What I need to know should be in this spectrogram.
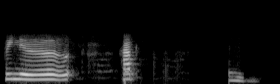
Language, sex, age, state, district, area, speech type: Bodo, female, 45-60, Assam, Kokrajhar, urban, conversation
